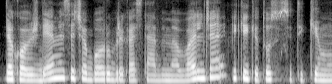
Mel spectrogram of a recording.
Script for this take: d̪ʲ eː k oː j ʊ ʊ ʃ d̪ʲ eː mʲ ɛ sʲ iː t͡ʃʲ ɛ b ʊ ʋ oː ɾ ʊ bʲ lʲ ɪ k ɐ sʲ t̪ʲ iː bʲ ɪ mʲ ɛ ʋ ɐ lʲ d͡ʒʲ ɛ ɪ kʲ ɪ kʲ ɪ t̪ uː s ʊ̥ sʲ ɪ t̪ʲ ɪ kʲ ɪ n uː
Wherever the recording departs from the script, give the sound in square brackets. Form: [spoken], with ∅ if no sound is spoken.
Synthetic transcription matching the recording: d̪ʲ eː k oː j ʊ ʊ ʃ d̪ʲ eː mʲ ɛ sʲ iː t͡ʃʲ ɛ b ʊ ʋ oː ɾ ʊ bʲ [ɾʲ] ɪ k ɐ sʲ t̪ʲ [æː] bʲ ɪ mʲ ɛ ʋ ɐ lʲ d͡ʒʲ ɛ ɪ kʲ ɪ kʲ ɪ t̪ uː s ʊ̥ sʲ ɪ t̪ʲ ɪ kʲ ɪ [m] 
